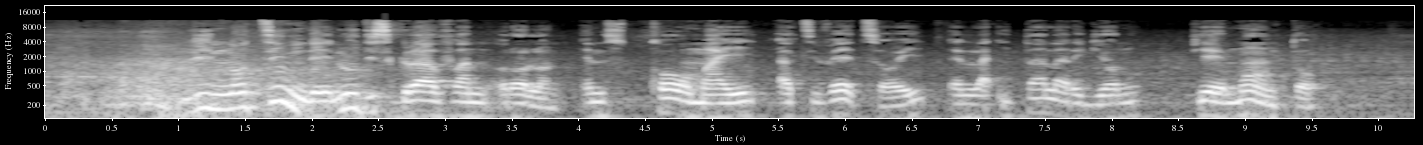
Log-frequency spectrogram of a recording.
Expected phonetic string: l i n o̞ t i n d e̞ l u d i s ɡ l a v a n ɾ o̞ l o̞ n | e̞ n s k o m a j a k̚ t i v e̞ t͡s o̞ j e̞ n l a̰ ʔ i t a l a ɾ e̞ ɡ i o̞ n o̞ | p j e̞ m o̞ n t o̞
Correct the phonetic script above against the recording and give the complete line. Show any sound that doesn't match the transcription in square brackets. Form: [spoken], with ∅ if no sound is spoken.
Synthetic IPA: l i n o̞ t i n d e̞ l u d i s ɡ [ɾ] a v a n ɾ o̞ l o̞ n | e̞ n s k o m a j a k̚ t i v e̞ t͡s o̞ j e̞ n l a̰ ʔ i t a l a ɾ e̞ ɡ i o̞ n o̞ | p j e̞ m o̞ n t o̞

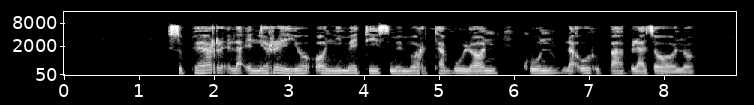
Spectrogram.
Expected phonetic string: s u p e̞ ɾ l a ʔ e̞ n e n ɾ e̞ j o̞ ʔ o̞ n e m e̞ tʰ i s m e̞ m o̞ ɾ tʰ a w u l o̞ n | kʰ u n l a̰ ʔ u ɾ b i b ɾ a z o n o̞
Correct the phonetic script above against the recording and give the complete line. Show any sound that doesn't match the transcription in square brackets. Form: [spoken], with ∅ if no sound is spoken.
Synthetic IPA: s u p e̞ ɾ l a ʔ e̞ n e [∅] ɾ e̞ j o̞ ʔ o̞ n [i] m e̞ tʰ i s m e̞ m o̞ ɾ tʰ a [b] u l o̞ n | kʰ u n l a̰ ʔ u ɾ b [a] b [l] a z o n o̞

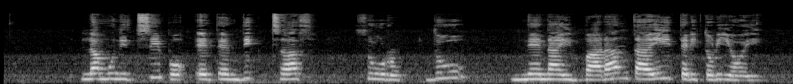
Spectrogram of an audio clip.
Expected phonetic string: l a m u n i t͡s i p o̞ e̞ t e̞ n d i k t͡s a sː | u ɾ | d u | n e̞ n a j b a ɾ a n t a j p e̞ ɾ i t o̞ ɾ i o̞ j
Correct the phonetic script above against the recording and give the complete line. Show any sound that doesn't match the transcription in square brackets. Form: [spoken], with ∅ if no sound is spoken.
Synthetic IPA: l a m u n i t͡s i p o̞ e̞ t e̞ n d i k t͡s a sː | u ɾ | d u | n e̞ n a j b a ɾ a n t a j [t] e̞ ɾ i t o̞ ɾ i o̞ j

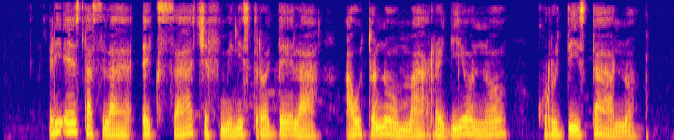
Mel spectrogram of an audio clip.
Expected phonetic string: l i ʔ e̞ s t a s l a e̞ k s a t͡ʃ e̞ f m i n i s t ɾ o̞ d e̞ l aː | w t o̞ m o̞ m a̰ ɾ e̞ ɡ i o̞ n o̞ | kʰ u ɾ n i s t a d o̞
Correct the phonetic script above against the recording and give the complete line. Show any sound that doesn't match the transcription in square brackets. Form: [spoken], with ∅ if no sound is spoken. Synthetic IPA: l i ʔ e̞ s t a s l a e̞ k s a t͡ʃ e̞ f m i n i s t ɾ o̞ d e̞ l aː | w t o̞ [n] o̞ m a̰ ɾ e̞ ɡ i o̞ n o̞ | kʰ u ɾ [d] i s t a [n] o̞

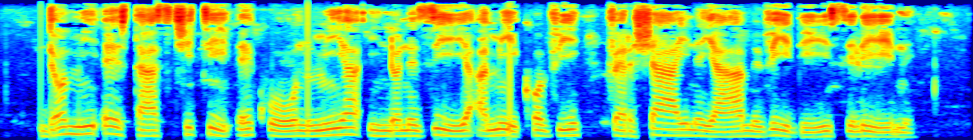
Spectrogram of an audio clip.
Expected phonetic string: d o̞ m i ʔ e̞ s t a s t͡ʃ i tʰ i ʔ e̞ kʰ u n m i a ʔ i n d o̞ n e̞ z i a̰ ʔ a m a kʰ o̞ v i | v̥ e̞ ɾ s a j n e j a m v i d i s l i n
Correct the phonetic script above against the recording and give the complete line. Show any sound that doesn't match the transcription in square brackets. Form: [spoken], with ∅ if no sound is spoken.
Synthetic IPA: d o̞ m i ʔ e̞ s t a s t͡ʃ i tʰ i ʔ e̞ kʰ u n m i a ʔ i n d o̞ n e̞ z i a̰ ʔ a m [i] kʰ o̞ v i | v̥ e̞ ɾ [ʃ] a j n e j a m v i d i s l i n

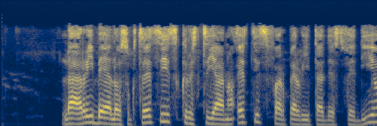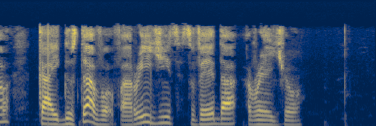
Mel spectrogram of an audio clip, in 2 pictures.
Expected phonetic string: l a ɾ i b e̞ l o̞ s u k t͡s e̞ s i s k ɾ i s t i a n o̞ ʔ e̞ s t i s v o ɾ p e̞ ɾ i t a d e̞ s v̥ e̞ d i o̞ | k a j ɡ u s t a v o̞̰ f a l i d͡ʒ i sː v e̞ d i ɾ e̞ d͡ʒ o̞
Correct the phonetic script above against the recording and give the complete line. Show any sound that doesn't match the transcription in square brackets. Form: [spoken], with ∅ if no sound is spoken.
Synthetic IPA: l a ɾ i b e̞ l o̞ s u k t͡s e̞ s i s k ɾ i s t i a n o̞ ʔ e̞ s t i s [f] o ɾ p e̞ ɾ i t a d e̞ s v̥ e̞ d i o̞ | k a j ɡ u s t a v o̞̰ f a [ɾ] i d͡ʒ i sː v e̞ d [a] ɾ e̞ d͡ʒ o̞

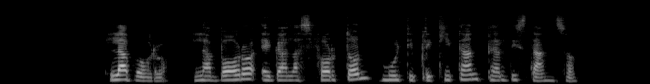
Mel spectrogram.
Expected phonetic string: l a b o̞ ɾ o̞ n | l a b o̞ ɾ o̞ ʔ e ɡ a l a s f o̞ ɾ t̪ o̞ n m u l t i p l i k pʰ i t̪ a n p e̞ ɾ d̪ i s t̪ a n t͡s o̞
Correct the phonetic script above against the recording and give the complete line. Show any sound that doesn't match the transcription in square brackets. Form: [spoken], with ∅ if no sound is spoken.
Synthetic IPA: l a b o̞ ɾ o̞ [∅] | l a b o̞ ɾ o̞ ʔ e ɡ a l a s f o̞ ɾ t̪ o̞ n m u l t i p l i k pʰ i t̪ a n p e̞ ɾ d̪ i s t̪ a n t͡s o̞

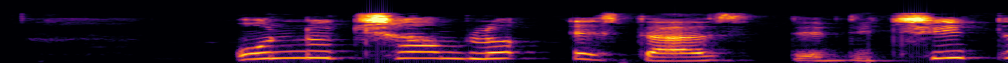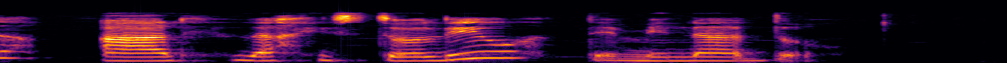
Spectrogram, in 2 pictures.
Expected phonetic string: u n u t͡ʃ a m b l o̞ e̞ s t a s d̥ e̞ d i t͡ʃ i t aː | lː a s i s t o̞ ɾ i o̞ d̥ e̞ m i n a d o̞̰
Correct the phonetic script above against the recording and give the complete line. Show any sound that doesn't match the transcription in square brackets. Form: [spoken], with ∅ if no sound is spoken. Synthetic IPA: u n u t͡ʃ a m b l o̞ e̞ s t a s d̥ e̞ d i t͡ʃ i t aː | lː a [h] i s t o̞ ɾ i o̞ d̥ e̞ m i n a d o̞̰

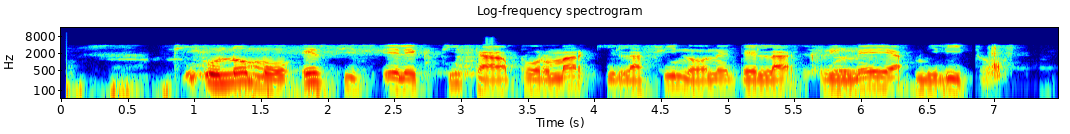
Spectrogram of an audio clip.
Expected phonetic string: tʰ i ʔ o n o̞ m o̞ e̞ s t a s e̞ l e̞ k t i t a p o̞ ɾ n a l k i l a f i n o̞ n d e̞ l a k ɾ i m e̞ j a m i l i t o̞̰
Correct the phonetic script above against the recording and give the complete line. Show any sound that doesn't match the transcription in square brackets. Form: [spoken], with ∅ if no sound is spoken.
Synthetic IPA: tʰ i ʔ [u] n o̞ m o̞ e̞ s t [i] s e̞ l e̞ k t i t a p o̞ ɾ [m] a [ɾ] k i l a f i n o̞ n d e̞ l a k ɾ i m e̞ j a m i l i t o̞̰

